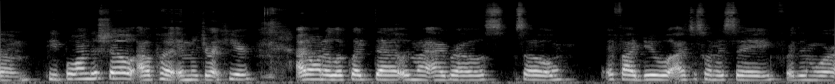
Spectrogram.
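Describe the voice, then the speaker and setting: A woman's voice: mid-range voice, dark tone, rough recording. A young woman talking casually and nervously through a makeup tutorial, filling her talk with likes and ums. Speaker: beauty vlogger.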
